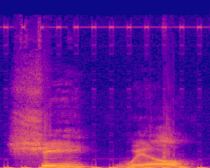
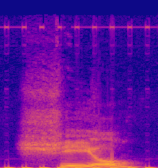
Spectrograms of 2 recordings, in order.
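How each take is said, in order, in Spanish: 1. 'Will' se dice como una palabra completa y separada. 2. 'Will' se acorta y se une al pronombre.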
